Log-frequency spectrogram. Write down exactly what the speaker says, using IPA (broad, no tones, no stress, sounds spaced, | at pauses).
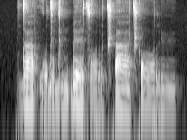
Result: d aː f w ɔ̰ d ɛ d yː n ɓ ɛː t͡s ɔː r t͡ʃʼ aː t͡ʃʼ ɔː r yː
